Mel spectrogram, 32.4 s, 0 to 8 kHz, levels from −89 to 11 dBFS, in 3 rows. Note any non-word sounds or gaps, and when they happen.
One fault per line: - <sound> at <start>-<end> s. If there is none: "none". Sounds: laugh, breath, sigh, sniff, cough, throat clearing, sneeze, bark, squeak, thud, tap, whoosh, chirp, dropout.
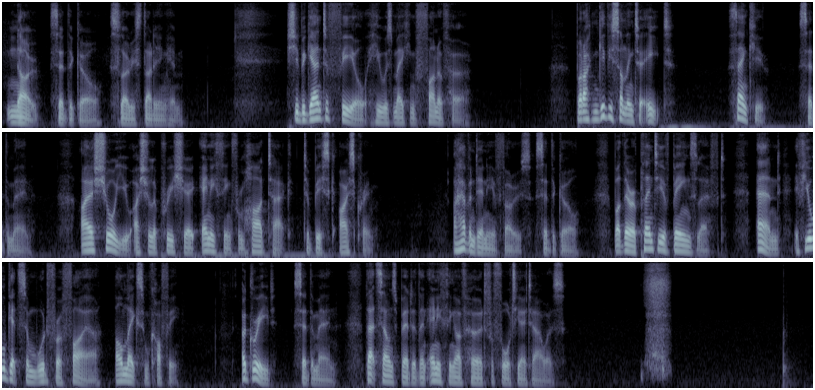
- sniff at 30.1-30.6 s
- thud at 32.0-32.2 s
